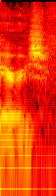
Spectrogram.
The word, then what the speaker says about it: Ares: So let me talk to Aries, and that's spelled without an I, A-R-E-S, the Greek god of war.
